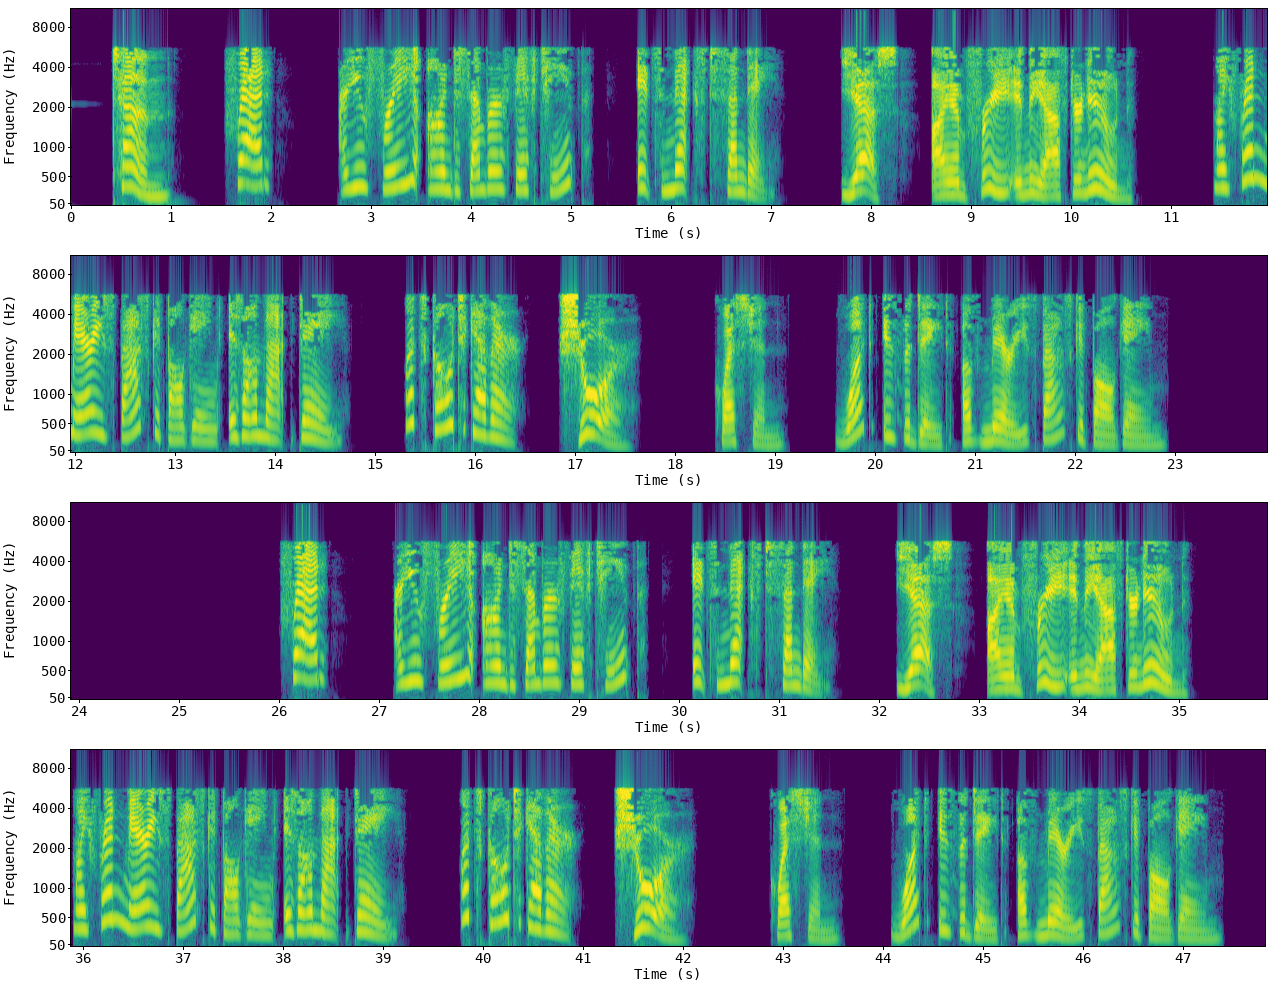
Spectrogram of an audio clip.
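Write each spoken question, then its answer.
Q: What is the date of Mary's basketball game?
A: December 15th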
